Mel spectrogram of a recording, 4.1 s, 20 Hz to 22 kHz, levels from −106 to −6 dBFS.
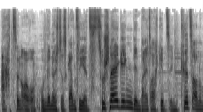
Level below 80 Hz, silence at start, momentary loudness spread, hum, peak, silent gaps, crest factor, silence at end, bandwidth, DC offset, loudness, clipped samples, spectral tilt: -52 dBFS; 0.05 s; 8 LU; none; -6 dBFS; none; 14 dB; 0 s; 16 kHz; under 0.1%; -19 LUFS; under 0.1%; -4 dB/octave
